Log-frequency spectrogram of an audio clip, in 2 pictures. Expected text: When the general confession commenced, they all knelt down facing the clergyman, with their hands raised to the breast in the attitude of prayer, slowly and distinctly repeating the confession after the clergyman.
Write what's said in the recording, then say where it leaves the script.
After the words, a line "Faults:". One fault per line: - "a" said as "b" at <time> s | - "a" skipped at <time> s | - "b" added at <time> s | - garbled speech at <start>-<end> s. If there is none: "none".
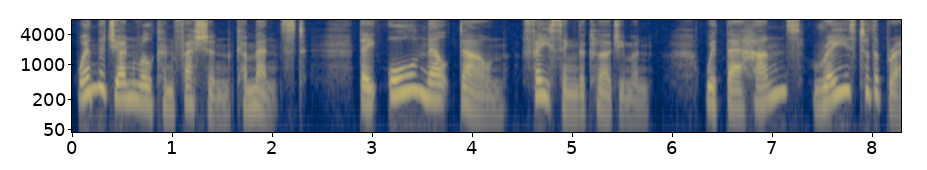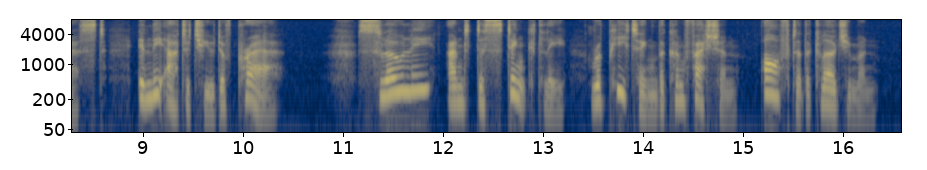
When the general confession commenced, they all knelt down facing the clergyman, with their hands raised to the breast in the attitude of prayer, slowly and distinctly repeating the confession after the clergyman.
Faults:
none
